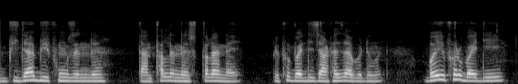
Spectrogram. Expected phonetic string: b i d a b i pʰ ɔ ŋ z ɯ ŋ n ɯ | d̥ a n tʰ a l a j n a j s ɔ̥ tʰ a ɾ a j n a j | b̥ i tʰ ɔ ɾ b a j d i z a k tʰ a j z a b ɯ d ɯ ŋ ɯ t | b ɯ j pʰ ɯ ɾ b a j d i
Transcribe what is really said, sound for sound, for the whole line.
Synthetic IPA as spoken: b i d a b i pʰ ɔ ŋ z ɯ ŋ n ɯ | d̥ a n tʰ a l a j n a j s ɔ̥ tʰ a l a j n a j | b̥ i pʰ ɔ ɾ b a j d i z a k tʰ a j z a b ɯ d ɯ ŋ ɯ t | b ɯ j pʰ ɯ ɾ b a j d i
